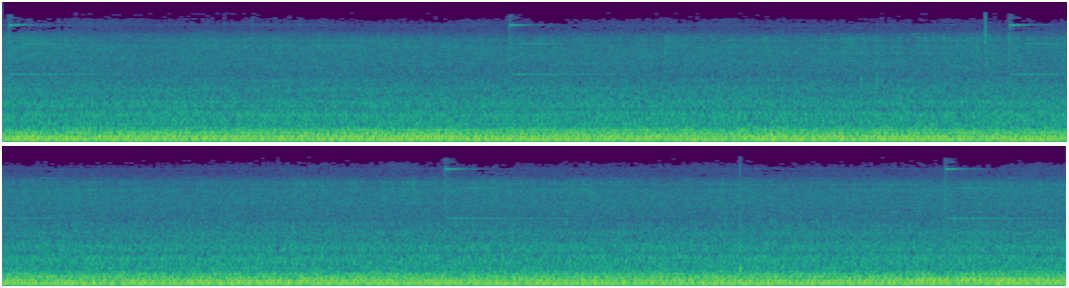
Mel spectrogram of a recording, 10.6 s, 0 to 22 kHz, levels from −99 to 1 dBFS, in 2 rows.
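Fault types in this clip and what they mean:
Electrical switching spike: two sharp snaps at 4.91 and 9.01 s, likely nearby switch arcing; needle-thin waveform spikes, thin full-height vertical lines on the spectrogram.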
